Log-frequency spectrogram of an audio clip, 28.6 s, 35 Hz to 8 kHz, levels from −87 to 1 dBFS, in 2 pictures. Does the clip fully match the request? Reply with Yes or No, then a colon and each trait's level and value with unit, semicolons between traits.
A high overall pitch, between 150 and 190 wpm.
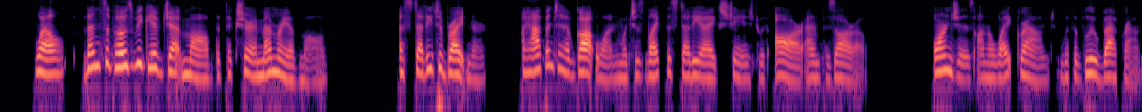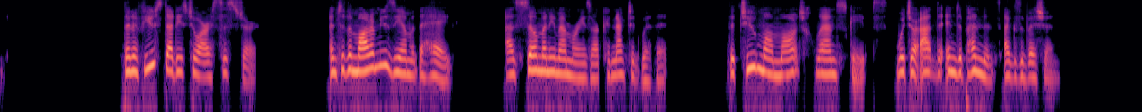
Yes: high, 220 Hz; average, 160 wpm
